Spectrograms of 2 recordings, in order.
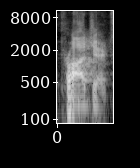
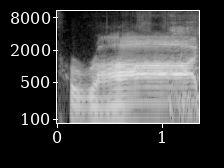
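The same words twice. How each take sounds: First: The word is said at normal length. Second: The word is stretched out with extra syllables. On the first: It is an ordinary project. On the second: It is a huge, long-term undertaking.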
